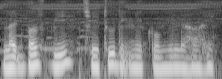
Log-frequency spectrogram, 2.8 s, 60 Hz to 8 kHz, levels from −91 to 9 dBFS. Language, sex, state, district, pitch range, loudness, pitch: Hindi, male, Arunachal Pradesh, Longding, 120-135 Hz, -15 LUFS, 125 Hz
